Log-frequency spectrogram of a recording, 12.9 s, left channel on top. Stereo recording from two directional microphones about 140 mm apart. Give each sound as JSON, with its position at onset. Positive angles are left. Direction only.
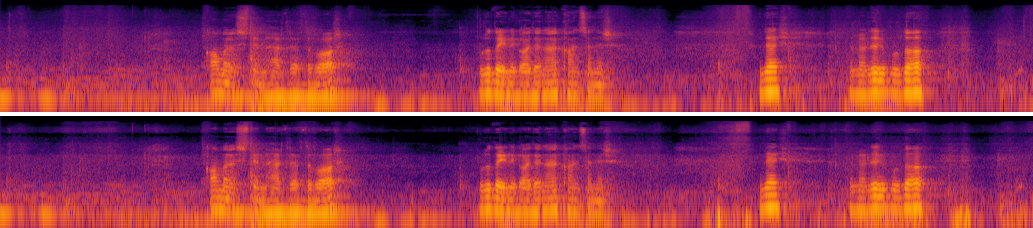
{"t": 2.6, "sound": "speech", "side_deg": -15}
{"t": 4.0, "sound": "speech", "side_deg": -5}
{"t": 5.9, "sound": "speech", "side_deg": 20}
{"t": 9.6, "sound": "a man's voice", "side_deg": 40}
